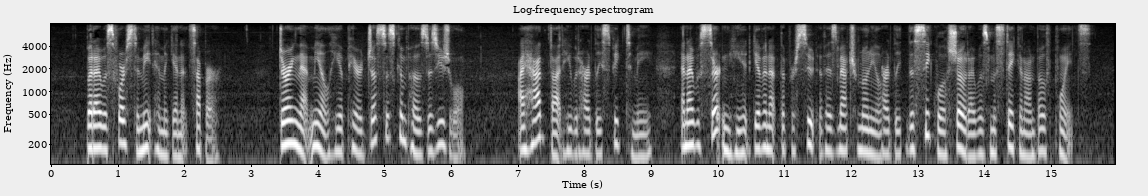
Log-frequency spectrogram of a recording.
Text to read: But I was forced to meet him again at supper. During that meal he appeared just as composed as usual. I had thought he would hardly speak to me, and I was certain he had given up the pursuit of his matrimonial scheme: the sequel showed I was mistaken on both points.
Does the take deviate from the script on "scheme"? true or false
true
